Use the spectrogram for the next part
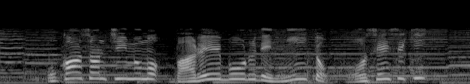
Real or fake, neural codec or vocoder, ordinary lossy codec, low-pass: real; none; none; 5.4 kHz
